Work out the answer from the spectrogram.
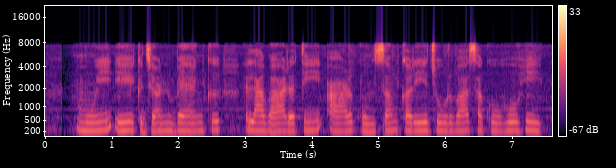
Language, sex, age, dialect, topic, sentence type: Magahi, female, 25-30, Northeastern/Surjapuri, banking, question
